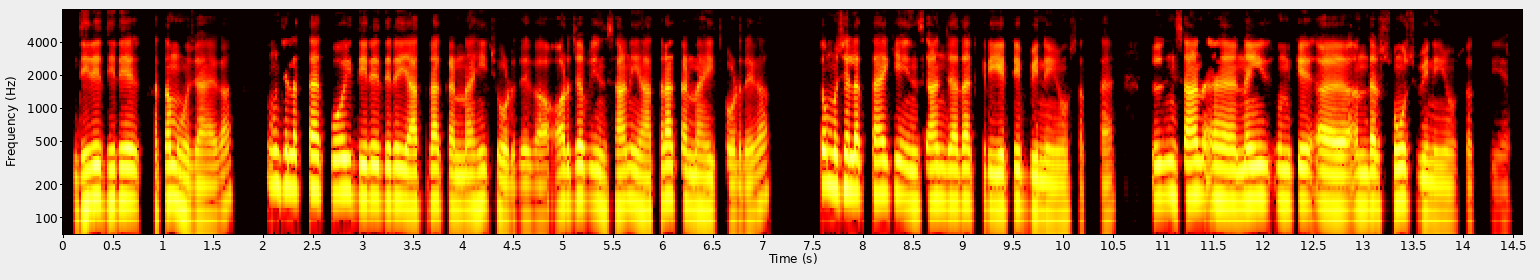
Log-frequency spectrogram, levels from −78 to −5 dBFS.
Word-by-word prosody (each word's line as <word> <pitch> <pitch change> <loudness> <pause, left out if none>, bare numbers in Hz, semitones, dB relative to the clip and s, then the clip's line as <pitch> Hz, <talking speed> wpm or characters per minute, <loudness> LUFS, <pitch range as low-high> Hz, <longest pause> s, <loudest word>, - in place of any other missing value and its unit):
धीरे-धीरे 140 +2 +2 0.2
खत्म 150 0 0
हो 125 -6 0
जाएगा, 100 +4 -4
तो 190 +5 -14
मुझे 200 -1 +1
लगता 190 0 +2
है 180 - +5
कोई 175 +1 +3
धीरे-धीरे 150 -2 +1
यात्रा 135 +1 +1
करना 120 -1 -2
ही 135 - -1
छोड़ 110 -6 -3
देगा 100 0 -4
और 135 +5 -1
जब 145 +1 +1
इंसान 130 +2 -1
यात्रा 130 +4 +1
करना 135 -5 -2
ही 115 -1 -1
छोड़ 100 -1 -6
देगा, 110 +9 -4 0.5
तो 205 - +5
मुझे 190 -2 +3
लगता 175 -2 +2
है 165 0 +2
कि 165 -1 -2
इंसान 140 +1 -1
ज़्यादा 140 0 +1
क्रिएटिव 130 0 -1
भी 120 -1 0
नहीं 105 -2 -1
हो 100 0 -4
सकता 100 0 -15
है। 105 +1 -8 0.5
इंसान 160 0 +2
अ, 145 -3 +2
नई 145 +2 +3
उनके 140 0 0
अ, 125 -2 +3
अंदर 125 0 +1
सोच 140 +3 -1
भी 115 -1 -1
नहीं 100 -2 -3
हो 95 -1 -7
सकती 95 0 -17
है। 90 0 -17
135 Hz, 195 wpm, -22 LUFS, 120-150 Hz, 0.5 s, है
